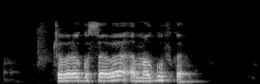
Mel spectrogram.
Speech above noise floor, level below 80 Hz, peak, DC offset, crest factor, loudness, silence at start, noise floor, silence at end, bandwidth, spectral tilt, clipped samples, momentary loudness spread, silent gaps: 54 dB; -56 dBFS; -2 dBFS; under 0.1%; 14 dB; -15 LUFS; 0.55 s; -68 dBFS; 0.65 s; 7.8 kHz; -6.5 dB/octave; under 0.1%; 10 LU; none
